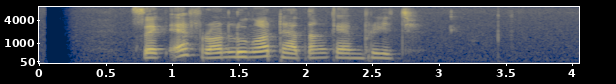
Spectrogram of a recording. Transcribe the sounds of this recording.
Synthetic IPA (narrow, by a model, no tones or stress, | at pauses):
sɛkɛfɾɔnluŋɔɖ̥ä̤t̪əŋkɛmbɾit͡ʃ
